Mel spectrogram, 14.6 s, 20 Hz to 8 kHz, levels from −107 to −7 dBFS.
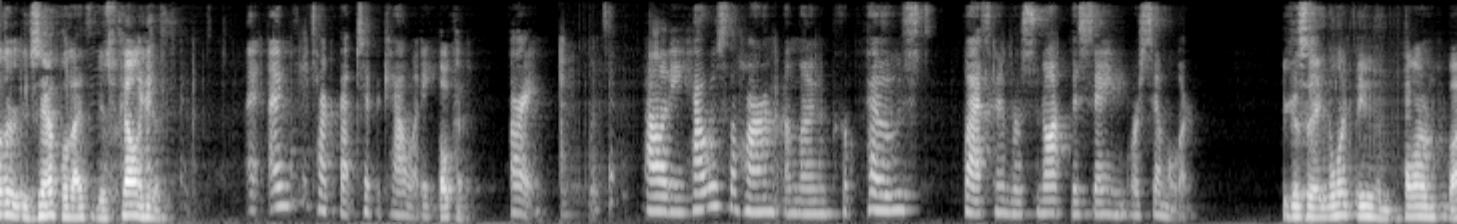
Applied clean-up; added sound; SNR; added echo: neural mask model DeepFilterNet 3.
